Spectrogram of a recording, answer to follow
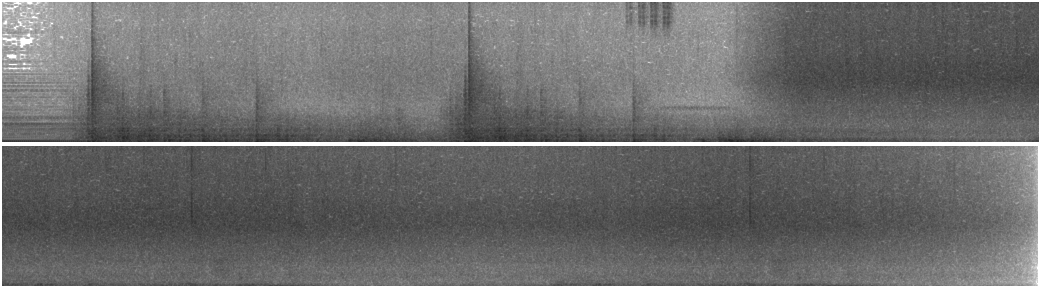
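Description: Thunderstorm: two rolls of thunder, about one and four and a half seconds in, then steady rain hiss from about seven seconds, fading out near the end.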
